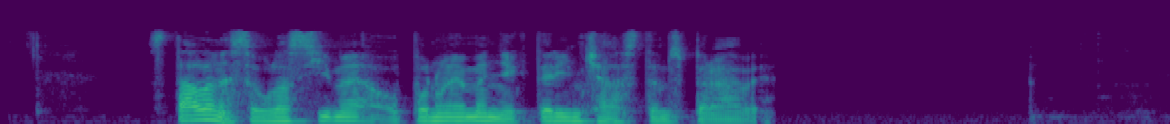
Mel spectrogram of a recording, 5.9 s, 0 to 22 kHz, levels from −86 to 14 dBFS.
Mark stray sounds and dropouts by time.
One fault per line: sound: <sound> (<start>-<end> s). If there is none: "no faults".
no faults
